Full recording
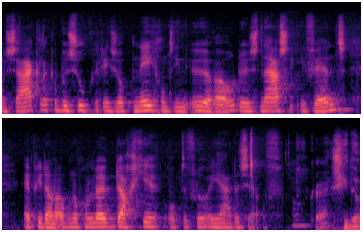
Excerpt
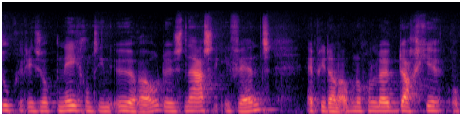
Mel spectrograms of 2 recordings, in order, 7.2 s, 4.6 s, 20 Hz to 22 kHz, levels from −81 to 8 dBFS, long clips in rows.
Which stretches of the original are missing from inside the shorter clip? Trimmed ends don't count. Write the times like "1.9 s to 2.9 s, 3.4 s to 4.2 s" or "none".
none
